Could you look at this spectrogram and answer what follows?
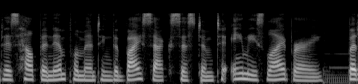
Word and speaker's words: BISAC: For example, the academy uses BISAC or book industry standards and communications. Get it? It sounds like the word basic dot.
